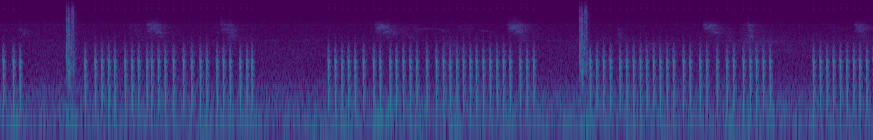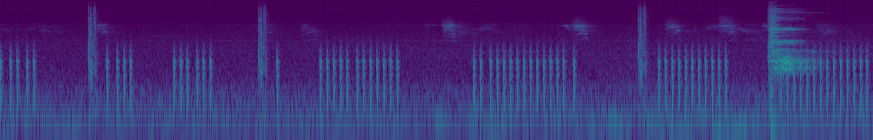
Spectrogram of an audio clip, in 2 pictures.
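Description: Rapid soft beeps tick in quick bursts, pausing now and then.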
